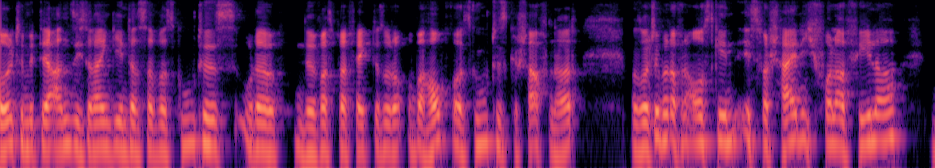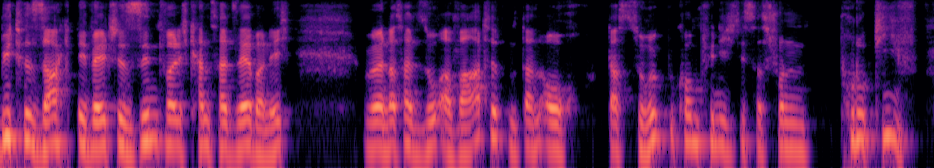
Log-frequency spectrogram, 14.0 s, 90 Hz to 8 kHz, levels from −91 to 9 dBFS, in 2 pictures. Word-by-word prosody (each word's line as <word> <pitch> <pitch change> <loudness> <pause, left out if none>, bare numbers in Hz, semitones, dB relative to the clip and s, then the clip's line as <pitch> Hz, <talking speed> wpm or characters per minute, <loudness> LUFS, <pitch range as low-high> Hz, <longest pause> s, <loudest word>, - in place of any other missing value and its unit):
sollte 160 +4 +6
mit 155 -1 -4
der - - +6
Ansicht 155 -1 -1
reingehen, 155 0 +2
dass 150 -3 +1
er 150 - +1
was 145 -1 -2
Gutes 165 -1 -1
oder, 150 -3 +3
ne, 140 -3 0
was 150 -2 +2
Perfektes 150 0 +1
oder 150 0 +1
überhaupt - - +2
was - - +1
Gutes 170 0 -5
geschaffen - - -4
hat. - - 0 0.4
Man 150 - -2
sollte 155 +7 +5
immer 190 - +1
davon 180 -1 0
ausgehen: 180 +1 0
„Ist 185 0 -6
wahrscheinlich 180 +2 +1
voller 170 -3 +1
Fehler. 185 +4 -1 0.2
Bitte 195 -1 +4
sagt 175 +3 +1
mir, 170 -3 +1
welche 155 +2 +5
es 140 -4 0
sind, 185 0 +1
weil 165 -1 +4
ich - - -9
kann's 160 -1 -3
halt 155 -2 +2
selber 155 -3 +5
nicht.“ 140 +4 -3 0.5
Und 150 - -15
wenn - - +6
man 155 - +3
das 155 +1 +1
halt 160 -5 0
so 155 +3 -3
erwartet 140 +10 -1
und 145 -2 -11
dann 160 0 -2
auch 150 -3 +1 0.2
das - - -4
zurückbekommt, 190 -2 -3
finde 170 -2 -5
ich, 140 - -13
ist 165 +1 -11
das 150 -1 -7
schon 150 -3 -4 0.2
produktiv. 195 0 -3
160 Hz, 250 wpm, -24 LUFS, 150-180 Hz, 0.5 s, sollte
